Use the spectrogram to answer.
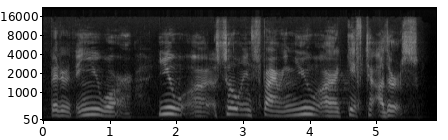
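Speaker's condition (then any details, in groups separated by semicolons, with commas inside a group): Cerebral palsy; from birth, turned feet treated with braces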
